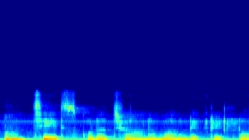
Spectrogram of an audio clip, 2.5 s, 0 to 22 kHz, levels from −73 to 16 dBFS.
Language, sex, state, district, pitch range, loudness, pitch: Telugu, female, Andhra Pradesh, Annamaya, 180-190 Hz, -18 LUFS, 185 Hz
